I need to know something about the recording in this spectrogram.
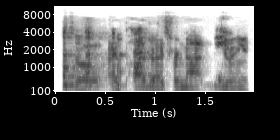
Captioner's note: laughs loudly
